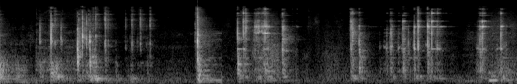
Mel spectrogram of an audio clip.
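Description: Metal parts and hand tools clinking and knocking on a steel workbench: a quick series of sharp clicks and taps, some with a short metallic ring.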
